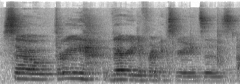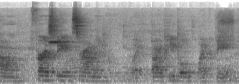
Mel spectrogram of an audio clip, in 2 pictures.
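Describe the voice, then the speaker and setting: A teenage woman from Massachusetts answering interview questions, hesitant with many pauses and ums. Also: on the low side. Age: teens. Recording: echoey room from far off, music behind.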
